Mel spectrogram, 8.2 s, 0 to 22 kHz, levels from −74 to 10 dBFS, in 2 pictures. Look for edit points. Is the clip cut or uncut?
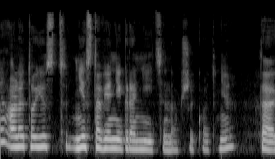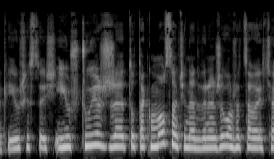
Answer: cut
